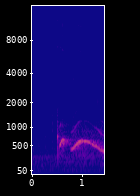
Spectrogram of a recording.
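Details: A pet African grey parrot, a talking bird, gives one drawn-out, voice-like vocalization about a second long, starting sharply, rising slightly, then sliding down, in an otherwise quiet room.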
